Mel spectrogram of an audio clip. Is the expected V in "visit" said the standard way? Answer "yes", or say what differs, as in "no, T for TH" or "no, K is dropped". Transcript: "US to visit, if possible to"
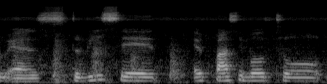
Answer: no, B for V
